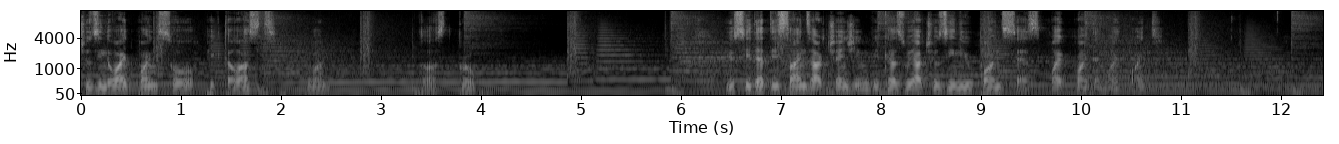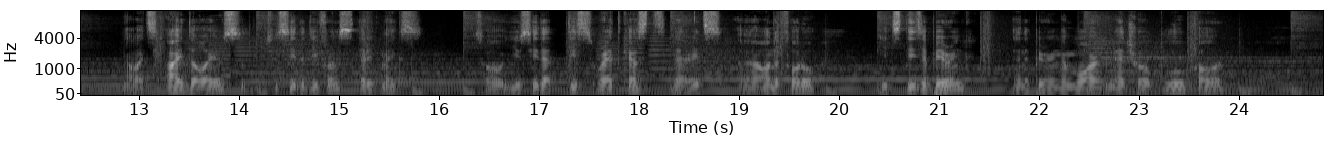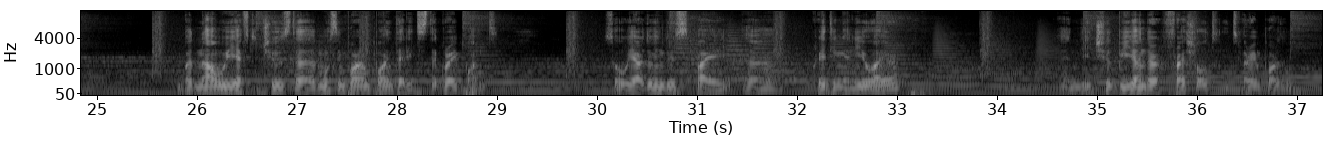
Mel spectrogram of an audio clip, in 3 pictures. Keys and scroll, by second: 9.2 ctrl+0.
